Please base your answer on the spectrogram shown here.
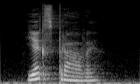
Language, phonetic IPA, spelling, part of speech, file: Ukrainian, [jak ˈspraʋe], як справи, phrase, Uk-як справи.ogg
- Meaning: how are you?, how are things?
